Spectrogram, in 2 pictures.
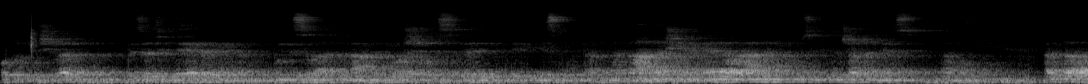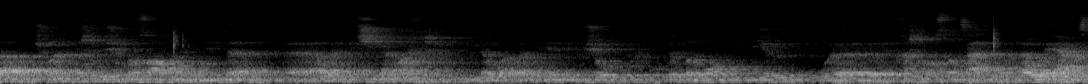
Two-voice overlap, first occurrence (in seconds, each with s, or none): none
